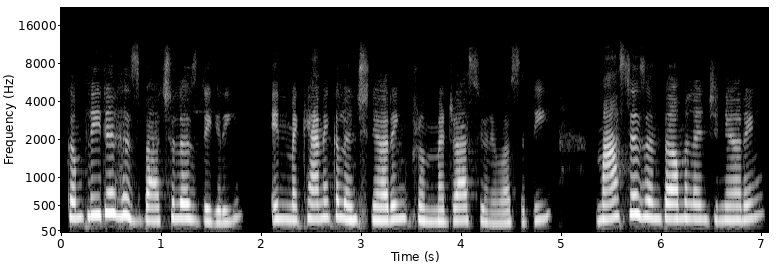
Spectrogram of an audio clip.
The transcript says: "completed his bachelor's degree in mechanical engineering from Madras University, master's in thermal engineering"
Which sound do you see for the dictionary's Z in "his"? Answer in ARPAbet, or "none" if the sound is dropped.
Z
